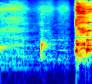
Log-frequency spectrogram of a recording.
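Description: A single cough from someone with a cold and flu, rough and close, preceded by a faint throat sound and quiet room tone.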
